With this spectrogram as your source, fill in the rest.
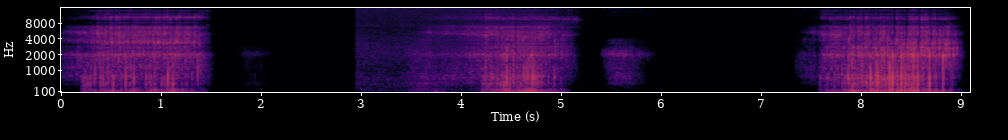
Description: This is a 4 minute clip of gentle snoring.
